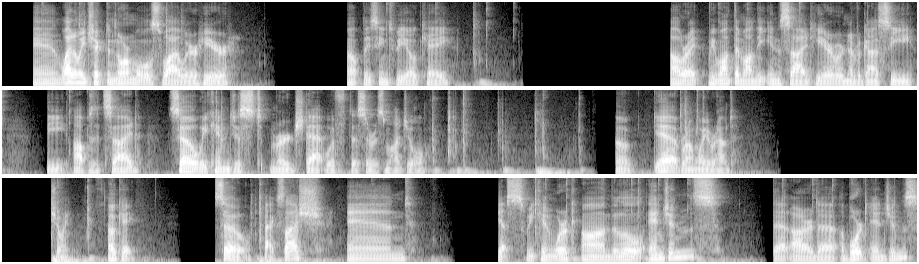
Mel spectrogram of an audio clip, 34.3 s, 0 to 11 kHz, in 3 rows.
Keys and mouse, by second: 1.1 shift+middle drag, 2.2 Tab, 3.3-4.6 drag, 4.9 middle click, 6.1 shift+middle click, 6.7-9.0 middle drag, 9.4 middle click, 11.0 middle click, 12.3 middle click, 15.0-16.9 ctrl+drag, 17.1 Tab, 18.2 ctrl+j, 20.0 ctrl+z, 21.2 click, 22.3 ctrl+click, 23.5 ctrl+j, 26.1 KP_Divide, 27.5-28.0 middle drag, 28.3 click, 28.8-29.4 middle drag, 29.7 shift+middle drag, 30.4-30.8 middle drag, 31.1-31.5 shift+middle drag, 32.7-33.1 middle drag, 33.3 shift+middle click.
